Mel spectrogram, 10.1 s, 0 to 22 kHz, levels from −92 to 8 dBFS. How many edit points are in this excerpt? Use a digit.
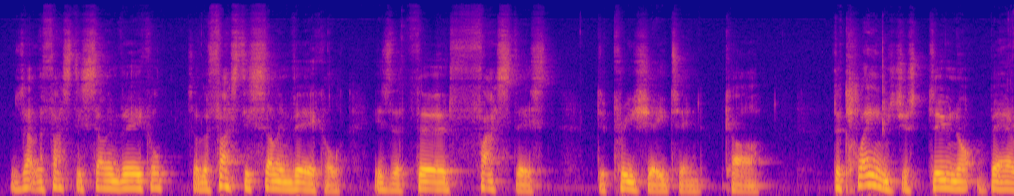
2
